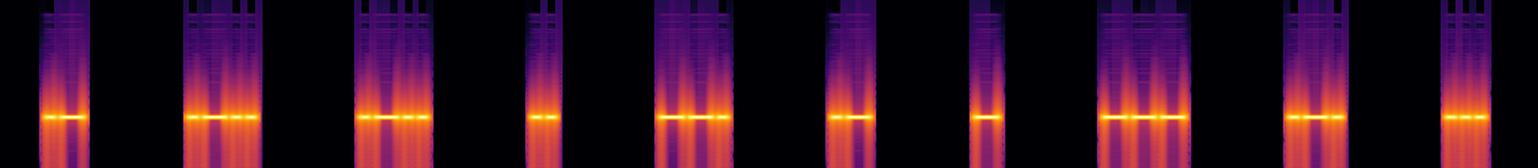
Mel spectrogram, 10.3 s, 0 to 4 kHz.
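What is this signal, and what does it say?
Morse code, heard as a keyed tone, about 25 wpm, spaced as for 10 wpm, 550 Hz. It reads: ALLIGATORS
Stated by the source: Morse code news headlines.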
